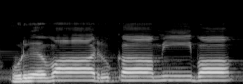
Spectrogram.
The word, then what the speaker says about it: উর্বারুকমিব: উর্বারুকম ইব, এই জায়গাটায় অনেকের কনফিউশন, অনেকের দ্বন্দ্ব থাকে। উর্বারুকম, উর্বারুকম ইব, উর্বারুকম ইব বন্ধনাৎ মৃত্যুহ আছে, তাহলে সেটা হচ্ছে কি বন্ধনান হচ্ছে। আমরা বলবো কি উর্বারুকমিব, উর্বারুকমিব বন্ধনান, বন্ধনান, তন্তন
